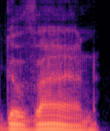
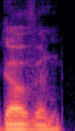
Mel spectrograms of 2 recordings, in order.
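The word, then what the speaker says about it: Govan: Uh, another one, okay, uh, uh, probably nobody ever listens to is, uh, Guthri Goan. Uh, probably just butchered his name. It's Guthri Govin.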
